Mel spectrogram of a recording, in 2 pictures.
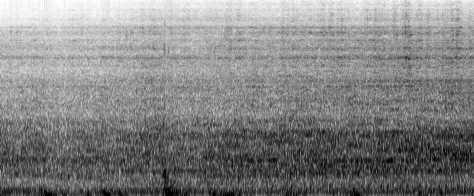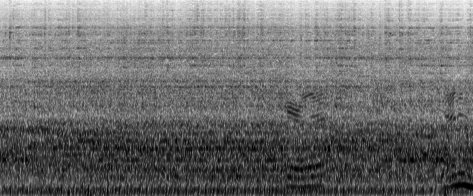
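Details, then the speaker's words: Third-gen tow vehicle at idle: worn A/C compressor makes a loud, rough roar with uneven rattle on top, worse with heat on, something visibly loose flopping inside. "It makes this really weird, like roaring. And like you can see something like loose down in there, like flopping around."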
